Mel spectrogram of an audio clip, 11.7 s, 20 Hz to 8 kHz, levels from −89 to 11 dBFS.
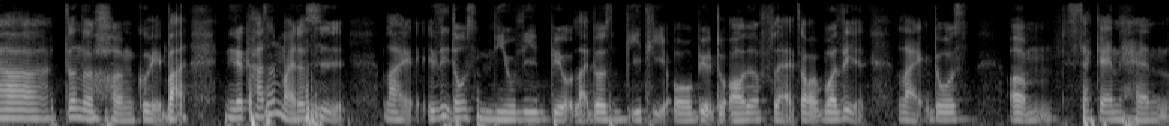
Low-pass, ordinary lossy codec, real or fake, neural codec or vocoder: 7.2 kHz; none; fake; codec, 16 kHz, 4 kbps, X-Codec, HuBERT features, trained on balanced general audio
